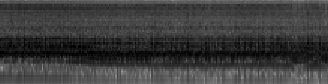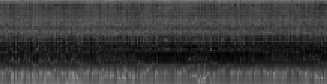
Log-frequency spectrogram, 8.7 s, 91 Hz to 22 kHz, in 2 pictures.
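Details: Kyosho MP9 nitro RC buggy after tick-over screw adjustment: a high, buzzy tone settles and holds even with no hunting or dying out, solid under braking. The engine idles cleanly.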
